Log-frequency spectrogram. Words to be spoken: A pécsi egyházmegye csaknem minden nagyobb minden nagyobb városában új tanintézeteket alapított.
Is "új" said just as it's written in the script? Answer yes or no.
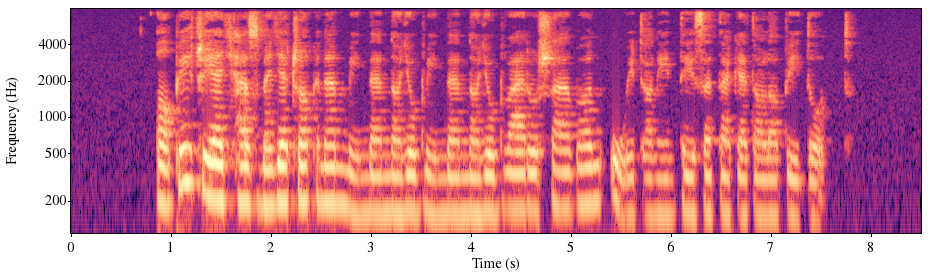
yes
